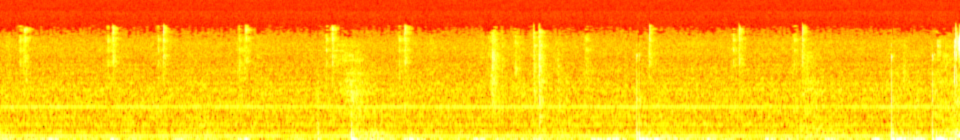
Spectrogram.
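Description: Computer mouse buttons clicking, single irregular clicks, over a faint steady electrical hum.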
